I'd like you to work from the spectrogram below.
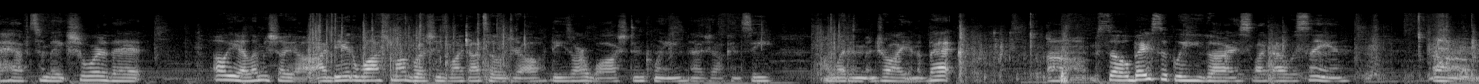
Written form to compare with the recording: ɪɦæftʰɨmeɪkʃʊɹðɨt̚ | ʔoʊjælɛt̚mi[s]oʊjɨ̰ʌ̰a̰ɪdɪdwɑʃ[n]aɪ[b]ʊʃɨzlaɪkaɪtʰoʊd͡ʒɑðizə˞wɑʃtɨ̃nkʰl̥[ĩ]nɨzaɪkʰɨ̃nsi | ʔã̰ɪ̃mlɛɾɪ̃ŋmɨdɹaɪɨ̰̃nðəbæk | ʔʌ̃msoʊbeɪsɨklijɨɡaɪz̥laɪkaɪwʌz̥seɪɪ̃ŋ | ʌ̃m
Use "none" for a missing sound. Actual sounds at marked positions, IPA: ʃ, m, b, ĩ

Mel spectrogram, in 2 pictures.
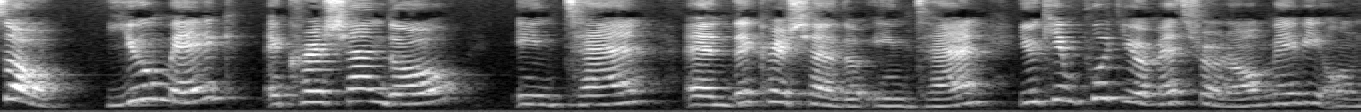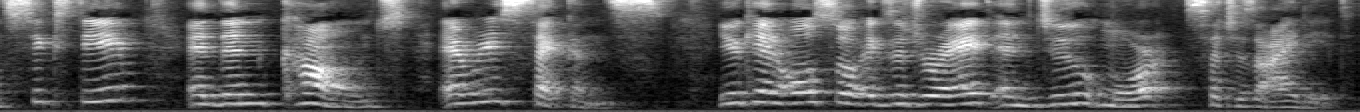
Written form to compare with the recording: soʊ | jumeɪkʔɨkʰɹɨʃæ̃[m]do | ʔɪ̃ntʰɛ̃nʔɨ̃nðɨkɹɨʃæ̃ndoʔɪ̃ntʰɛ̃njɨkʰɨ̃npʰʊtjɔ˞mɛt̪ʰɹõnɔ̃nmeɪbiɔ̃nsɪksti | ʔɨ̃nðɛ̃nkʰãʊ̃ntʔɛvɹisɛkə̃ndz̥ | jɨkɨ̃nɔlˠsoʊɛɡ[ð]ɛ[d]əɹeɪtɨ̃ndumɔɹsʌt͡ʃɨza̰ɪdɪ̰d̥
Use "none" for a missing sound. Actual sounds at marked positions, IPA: n, z, d͡ʒ

